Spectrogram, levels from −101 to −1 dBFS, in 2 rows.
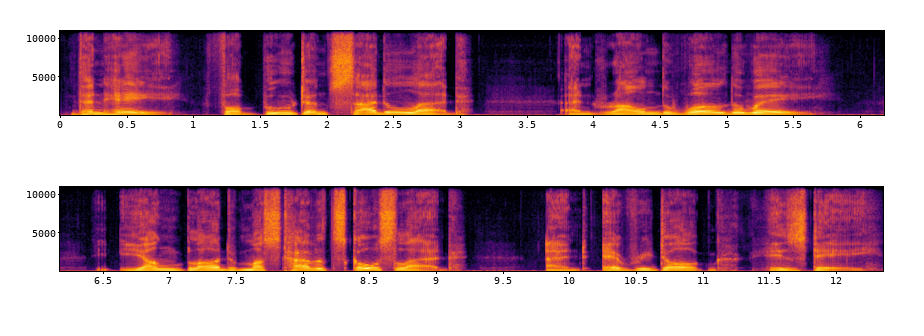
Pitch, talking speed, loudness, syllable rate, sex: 135 Hz, 115 wpm, -17 LUFS, 2.9 syllables/s, male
